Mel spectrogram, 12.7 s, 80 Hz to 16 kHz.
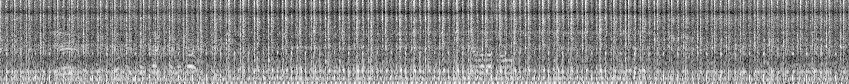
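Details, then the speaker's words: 2009 Mercedes Actros six-cylinder diesel at idle: sharp regular cracking knock about 140 per minute from a seized rocker roller bearing on cylinder three; noise stops when that rocker is removed. "जब इसका answer खोला तो उसमें एक पटाखे की आवाज की बहुत ज्यादा नंबर तीन में जब मैं इसकी यह वायरल ऊपर से तुम्हे लगता था तो इधर पटाखे की आवाज है और जब यह निकाल देता था तो आवाज खत्म हो जाती है"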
